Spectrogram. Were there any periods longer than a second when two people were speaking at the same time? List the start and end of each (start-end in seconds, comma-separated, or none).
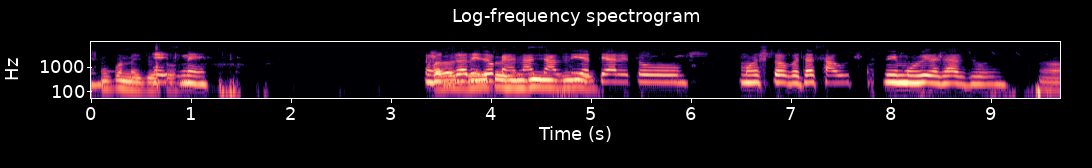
3.4-5.0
